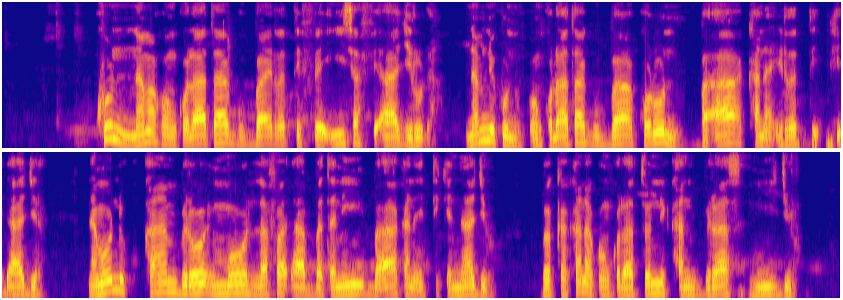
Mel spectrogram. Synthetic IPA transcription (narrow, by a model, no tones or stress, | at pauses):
kʰʊnːɐmɐkɔŋkɔlaːt̪aːɡʊbːaːɪrːɐt̪ːɪfɛʔiːsɐfɪʔaːd͡ʒɪɾʊᶑɐ̥ | nɐmnɪkʊnkɔŋkɔlaːt̪aːɡʊbːaːkɔɾuːnbɐʔaːkʰɐnɐ̰ʔɪ̰rːɐt̪ːɪhɪᶑaːd͡ʒɪɾɐ | nɐmo̞ːnːɪkʰaːnbɪɾo̞ːɪmːo̞ːlɐfɐᶑaːbːɐt̪ɐniːbɐʔaːkɐnɐɪt̪ːɪkɛnːaːd͡ʒɪɾʊ | bɐkːɐkɐnɐkɔŋkɔlaːt̪ːɔnːɪkʰɐnbɪɾaːsɐniːd͡ʒɪɾʊ̥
